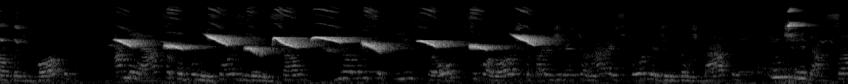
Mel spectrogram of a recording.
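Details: Green-winged saltator, known locally as pixarro or trinca-ferro, a good singer, delivering a run of loud, clear whistled notes that slide downward, about eight in quick succession, with faint chirps and murmuring voices beneath.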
